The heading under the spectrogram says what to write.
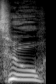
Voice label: phrase male rap; Vengeance Samples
